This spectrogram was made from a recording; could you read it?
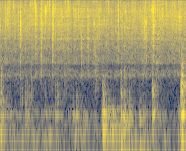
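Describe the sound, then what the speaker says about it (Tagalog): Mushrooms and other ingredients sautéing in butter in a pan just used for cooking fish, a close, steady sizzle punctuated by several spatula knocks and scrapes. "dito ko rin igigisa tong mga ingredient"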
